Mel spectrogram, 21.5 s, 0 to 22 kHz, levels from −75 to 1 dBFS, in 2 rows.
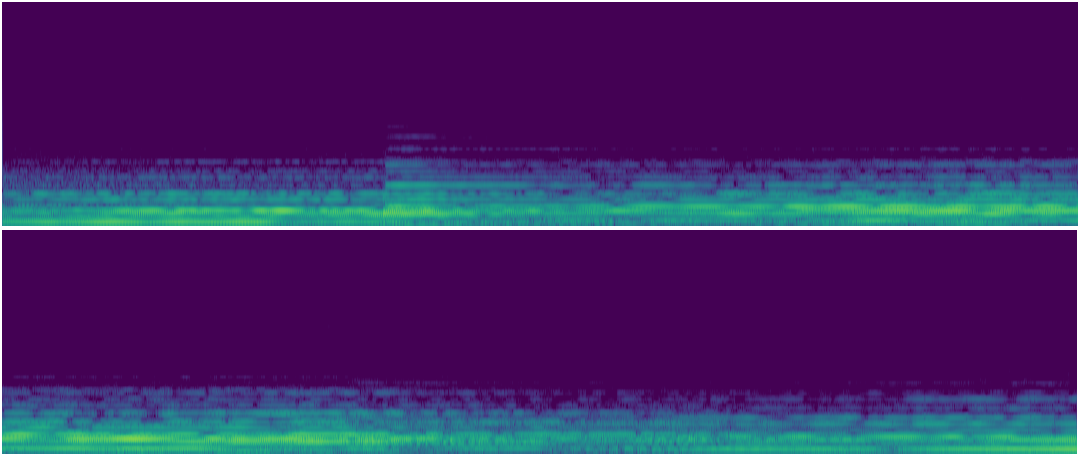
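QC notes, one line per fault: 5.43 to 21.5 s, time-stretched section: From here to the end, the pace abruptly drops to about half speed while pitch holds steady. Short pieces are likely being repeated by stretching software to fill time. That is why the sound drags.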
